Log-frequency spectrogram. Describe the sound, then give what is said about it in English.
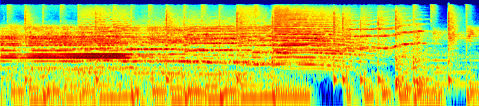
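A runaway train called Mighty Mila rumbles loudly and steadily, its horn blaring in long sustained tones over a chugging low-end rhythm for several seconds, with no voices. “I'm gonna fix that fence just as soon as I stop this train that's also Mighty Mila.”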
